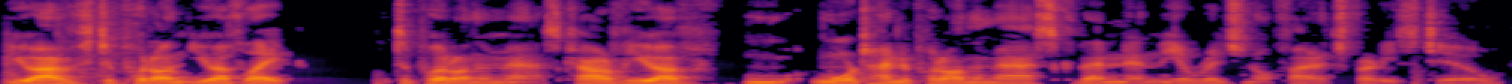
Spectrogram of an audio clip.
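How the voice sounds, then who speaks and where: A man's voice: fairly low pitch, vocal fry, fairly bright tone. A man playing a nervous, hesitant coworker who leaves stammered security tips by phone in an amateur horror game. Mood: instructive, casual. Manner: hesitant, halting, stammering delivery. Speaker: voice actor in fan-made game.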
